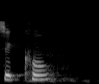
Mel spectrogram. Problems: none marked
